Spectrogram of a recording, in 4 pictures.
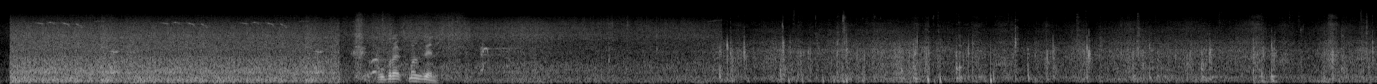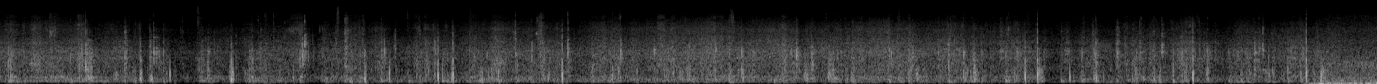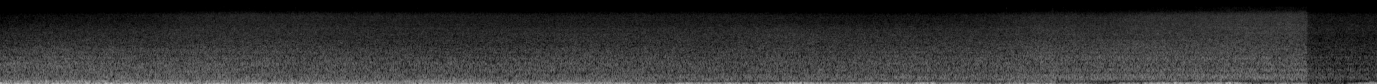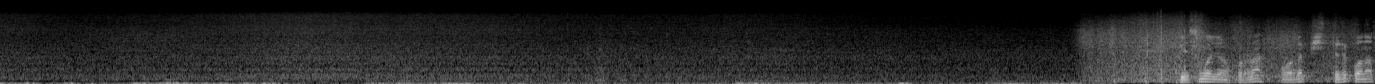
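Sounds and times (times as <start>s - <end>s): steady outdoor hiss: 0.0s - 55.0s
footsteps on wooden walkway: 6.0s - 27.6s
wind gusting over microphone: 25.9s - 54.6s.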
